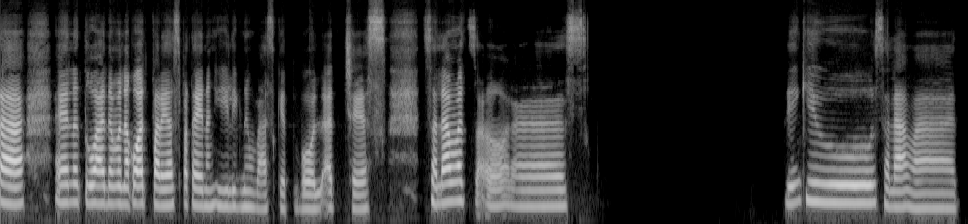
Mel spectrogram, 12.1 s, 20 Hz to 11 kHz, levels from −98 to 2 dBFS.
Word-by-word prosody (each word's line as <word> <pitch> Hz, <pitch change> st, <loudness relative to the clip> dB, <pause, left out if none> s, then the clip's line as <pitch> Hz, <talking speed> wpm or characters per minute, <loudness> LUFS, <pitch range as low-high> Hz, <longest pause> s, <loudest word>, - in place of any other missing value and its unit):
ah. 230 Hz, -2 st, +9 dB, 0.4 s
Ayan 245 Hz, +1 st, +1 dB
natuwa 235 Hz, -1 st, +4 dB
naman 230 Hz, 0 st, 0 dB
ako 235 Hz, +1 st, +1 dB
at 230 Hz, -, -26 dB
parehas 215 Hz, 0 st, +2 dB
pa 225 Hz, -, -3 dB
tayo 215 Hz, -1 st, +2 dB
ng 205 Hz, -, -4 dB
hilig 200 Hz, -2 st, -6 dB
ng 195 Hz, -2 st, -7 dB
basketball 175 Hz, 0 st, -5 dB
at 195 Hz, -1 st, -3 dB
chess. 175 Hz, 0 st, -3 dB, 0.5 s
Salamat 255 Hz, +2 st, +3 dB
sa -, -, -8 dB
oras! 200 Hz, -, -4 dB, 2.5 s
Thank 235 Hz, +3 st, -7 dB
you! 240 Hz, -2 st, +1 dB
Salamat. 180 Hz, -4 st, -3 dB
210 Hz, 105 wpm, -25 LUFS, 185-240 Hz, 2.5 s, ah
